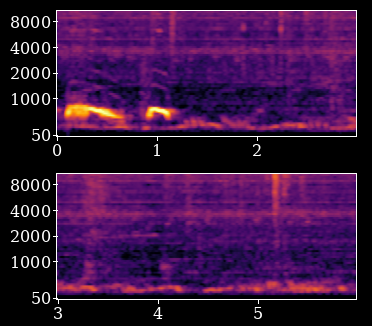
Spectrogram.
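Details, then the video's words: Spotted dove used as a lure to set other doves calling: two loud, arched cooing notes open, then a softer, lower dove coos on repeatedly in the background. "Terkukur Pacingan burung Derkuku pasti langsung ngacor"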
